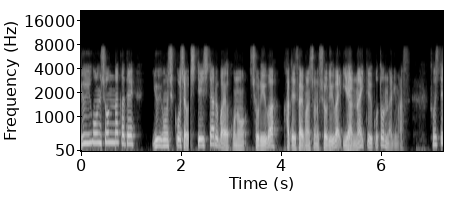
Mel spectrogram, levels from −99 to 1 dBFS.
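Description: At 2.13 to 2.22 s the speech briefly smears and thins, a short warble that sags in level before the voice returns slightly rough for a moment. These are lost AMR speech frames: radio errors corrupted about 40 ms of audio, which fits two 20 ms frames. The decoder filled the gap by repeating its last good pitch and vocal-tract settings at falling gain, and the fade is quick because the stream is AMR wideband (HD Voice) at 12.65 kbit/s.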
